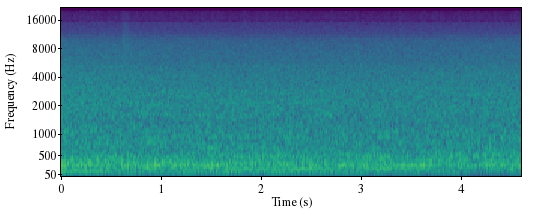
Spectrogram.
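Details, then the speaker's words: 12V solar DC table fan running on its AC adapter, oscillating left and right at fast speed: a smooth, even airy hum and steady drone; a loosely fitted front cap wobbles and adds slight noise; normal running with oscillation. "So இப்போ வந்து பார்த்தீங்கன்னா fan வந்து left ரைட்டுன்னு சொல்லிட்டு moving ஆகி ஓடிக்கின்னு இருக்குது. So இதுவுமே வந்து பார்த்திங்கன்னா நல்லா வந்து ஃபங்க்ஷன் ஆகுது."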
